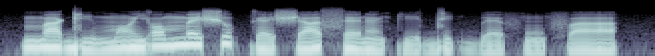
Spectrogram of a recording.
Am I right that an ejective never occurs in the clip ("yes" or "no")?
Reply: yes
